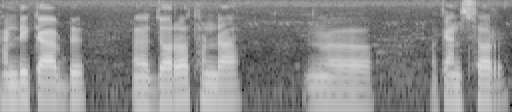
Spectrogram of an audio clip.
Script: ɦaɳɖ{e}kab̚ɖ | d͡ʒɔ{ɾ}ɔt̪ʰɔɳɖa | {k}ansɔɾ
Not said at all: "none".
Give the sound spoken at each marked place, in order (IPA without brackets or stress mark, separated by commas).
i, ɾ, k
